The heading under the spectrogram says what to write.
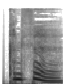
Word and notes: confer: anglais

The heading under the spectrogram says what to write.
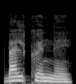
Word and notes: balconnet: francais

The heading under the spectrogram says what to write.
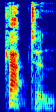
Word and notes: captain: anglais

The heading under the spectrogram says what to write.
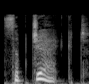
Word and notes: subject: anglais

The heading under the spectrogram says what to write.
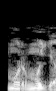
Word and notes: murmullo: espagnol

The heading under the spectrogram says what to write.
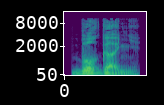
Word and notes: bourgmestre: francais

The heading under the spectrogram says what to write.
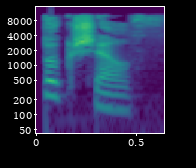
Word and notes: bookshelf: anglais

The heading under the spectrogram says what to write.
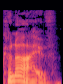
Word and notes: connive: anglais

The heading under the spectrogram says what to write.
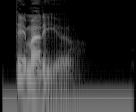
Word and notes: temario: espagnol

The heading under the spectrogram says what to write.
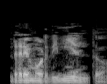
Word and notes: remordimiento: espagnol

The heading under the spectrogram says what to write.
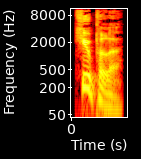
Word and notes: cupola: anglais

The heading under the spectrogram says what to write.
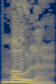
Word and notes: molar: anglais

